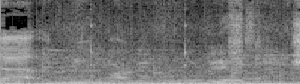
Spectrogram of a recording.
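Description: Steady low rumble of a car being driven, heard from inside the cabin, under soft talking voices, with one voice clearer right at the start.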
